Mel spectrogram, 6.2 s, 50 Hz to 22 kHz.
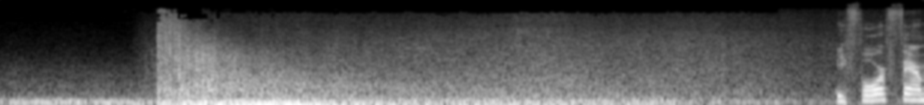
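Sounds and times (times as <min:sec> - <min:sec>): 
explosion roar: 0:00.0 - 0:04.6
low rumble: 0:00.0 - 0:05.2
speech: 0:05.6 - 0:06.1.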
